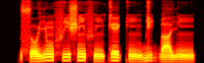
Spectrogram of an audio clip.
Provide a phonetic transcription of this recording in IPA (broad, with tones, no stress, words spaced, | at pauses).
so˧ jũ˦ fi˧ʃĩ˧ fĩ˨ke˧ kĩ˨ɡ͡bi˧ɡ͡ba˨ jĩ˨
